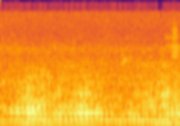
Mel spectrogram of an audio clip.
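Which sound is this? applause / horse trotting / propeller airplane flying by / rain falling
propeller airplane flying by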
